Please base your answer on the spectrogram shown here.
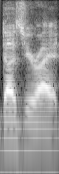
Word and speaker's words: Drzayich: spelled it's spelled like Dr zich and it's pronounced like does yourich so when you get a couple cocktails in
